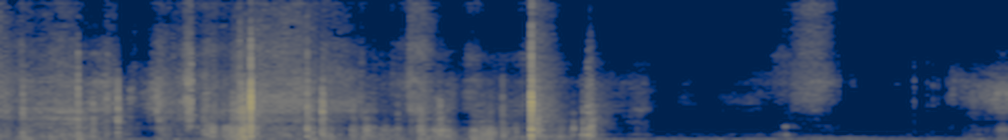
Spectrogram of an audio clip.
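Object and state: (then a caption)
Thin paper book pages being turned. Fingertips lift and turn the thin, glossy paper pages of an open softcover guidebook, making the pages flutter. For about three seconds there is a bright, dry rustling and crinkling with two sharper crisp snaps. It then falls to near quiet with only faint soft swishes of paper.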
